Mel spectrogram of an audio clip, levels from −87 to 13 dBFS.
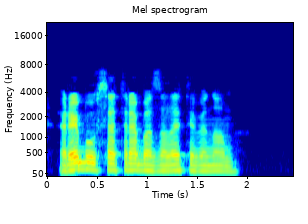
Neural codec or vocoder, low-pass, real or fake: none; 7.2 kHz; real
